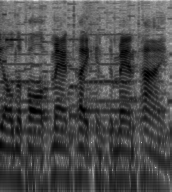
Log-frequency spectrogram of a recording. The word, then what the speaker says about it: Mantine: I usually want to say Mantine, but Mantine is a combination of the words. Oh, 1 second. But Mantine is actually a combination of the words marine and brine. So Mantine.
